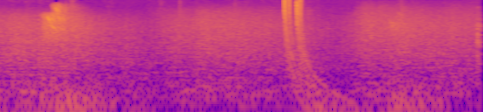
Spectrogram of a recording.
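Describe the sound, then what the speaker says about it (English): Heavy booming shots from a big turret gun in a video game, a couple of deep blasts with rumbling tails over a constant battle din, fairly loud and without speech. "I heard something big firing"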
